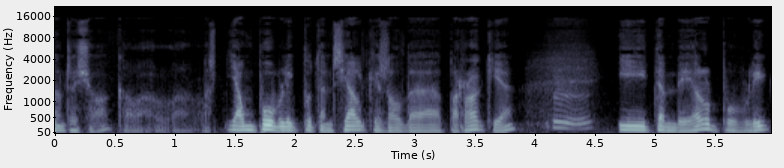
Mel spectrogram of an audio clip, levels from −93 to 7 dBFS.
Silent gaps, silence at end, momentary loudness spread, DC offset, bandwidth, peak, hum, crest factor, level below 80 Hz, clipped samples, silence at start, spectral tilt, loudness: none; 0.05 s; 21 LU; under 0.1%; 15.5 kHz; -12 dBFS; none; 20 dB; -58 dBFS; under 0.1%; 0 s; -7 dB/octave; -32 LUFS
